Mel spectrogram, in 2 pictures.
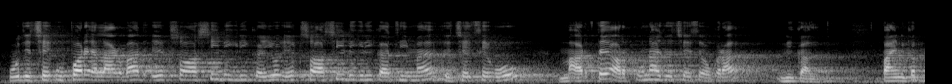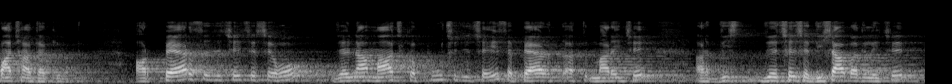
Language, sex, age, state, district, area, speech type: Maithili, male, 45-60, Bihar, Supaul, rural, spontaneous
